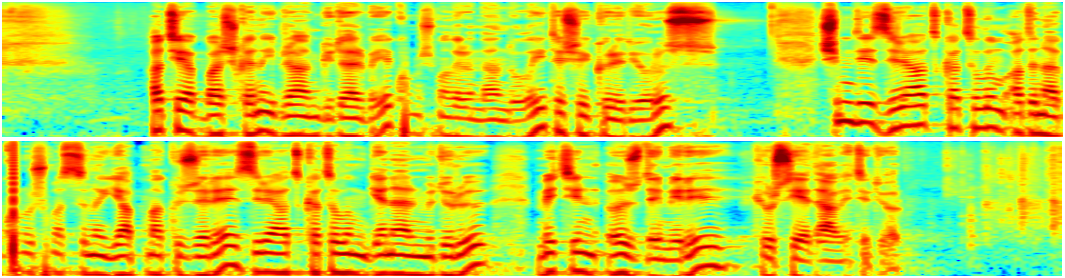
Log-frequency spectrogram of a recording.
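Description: A young man speaks steadily through a microphone in an echoing hall.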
